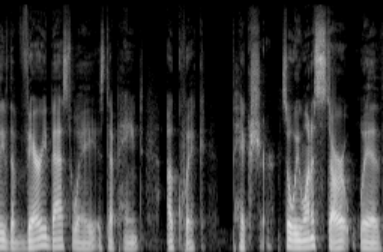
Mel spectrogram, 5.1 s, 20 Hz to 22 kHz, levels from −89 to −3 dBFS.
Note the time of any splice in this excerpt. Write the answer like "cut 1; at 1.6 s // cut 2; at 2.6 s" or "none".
cut 1; at 3.7 s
